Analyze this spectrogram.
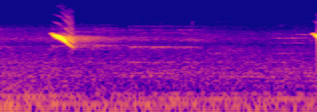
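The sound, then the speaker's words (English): A veery sings a clear, fluting phrase that spirals downward in pitch, followed by a long quiet pause before the next phrase begins at the very end, heard alone over faint background hiss. “When birds like this veery fly through populated areas at night, buildings with lights on can cause them to become disoriented.”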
